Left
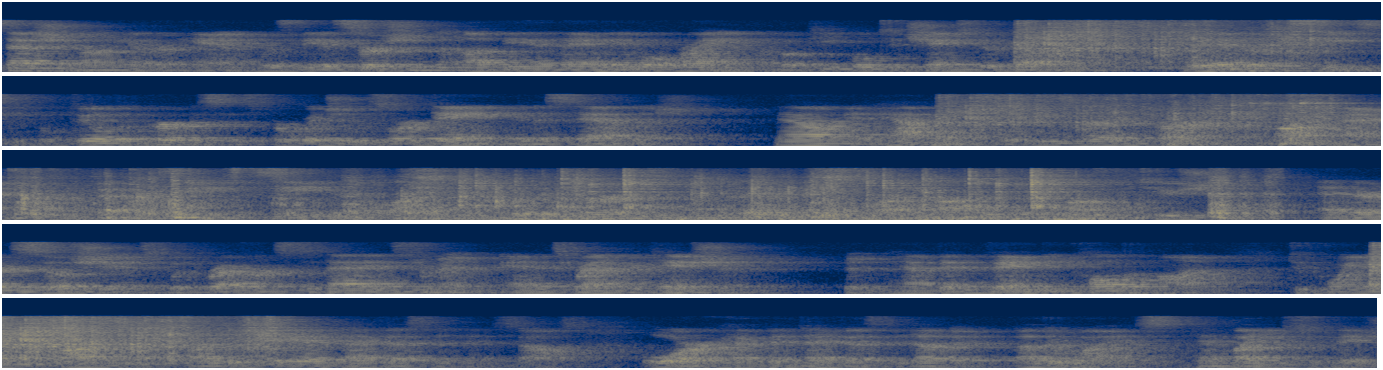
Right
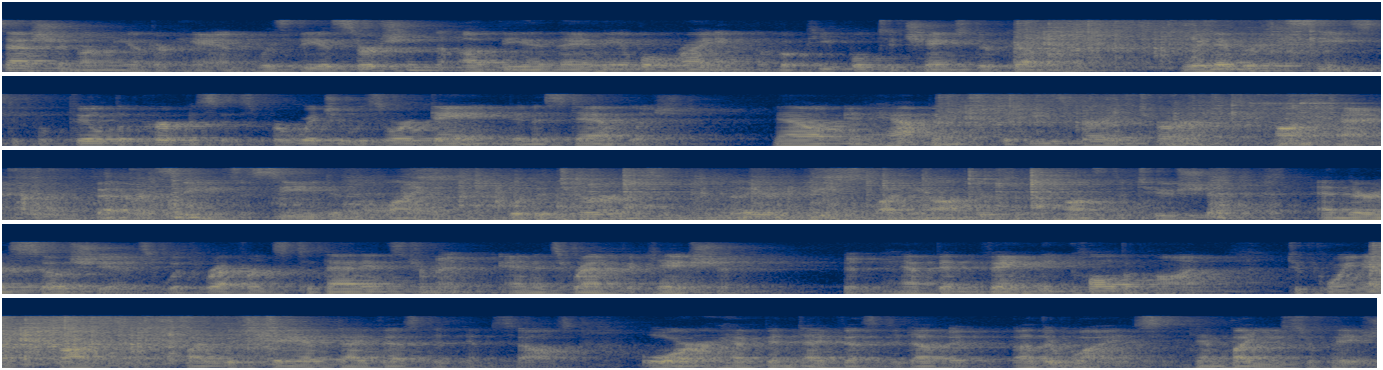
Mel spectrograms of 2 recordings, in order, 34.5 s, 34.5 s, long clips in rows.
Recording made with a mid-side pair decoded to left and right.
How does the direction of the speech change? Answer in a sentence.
In this clip you hear the speech stay put.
